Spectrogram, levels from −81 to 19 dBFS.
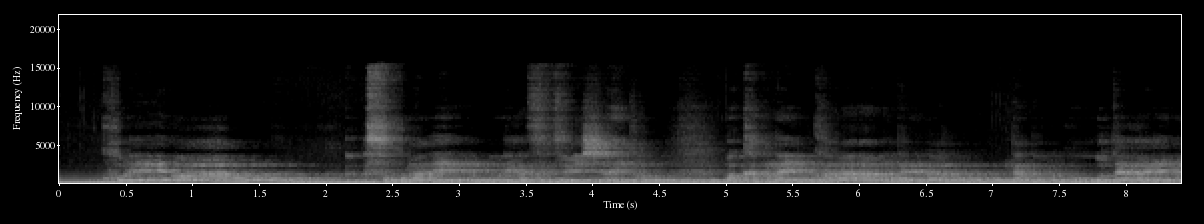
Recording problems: room echo; strong; dies away in 1.3 s
off-mic speech; far
echo of what is said; faint; throughout; 210 ms later, 25 dB below the speech
squashed, flat; somewhat
electrical hum; noticeable; throughout; 50 Hz, 20 dB below the speech
abrupt cut into speech; at the end

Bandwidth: 15.5 kHz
